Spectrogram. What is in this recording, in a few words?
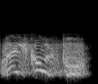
player killed enemy mood med, speech it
